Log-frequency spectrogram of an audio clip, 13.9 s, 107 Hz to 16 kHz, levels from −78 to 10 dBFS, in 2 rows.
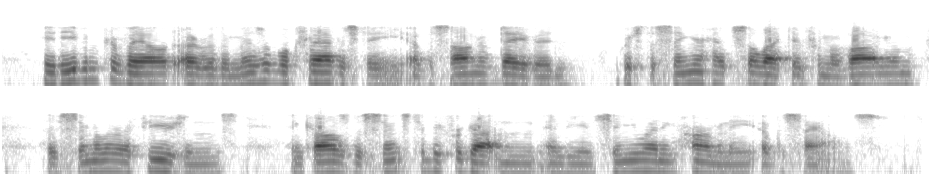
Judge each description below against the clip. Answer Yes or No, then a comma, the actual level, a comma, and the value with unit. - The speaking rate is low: No, average, 160 wpm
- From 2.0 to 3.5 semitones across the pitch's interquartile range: Yes, average, 2.7 semitones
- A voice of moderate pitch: No, low, 115 Hz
